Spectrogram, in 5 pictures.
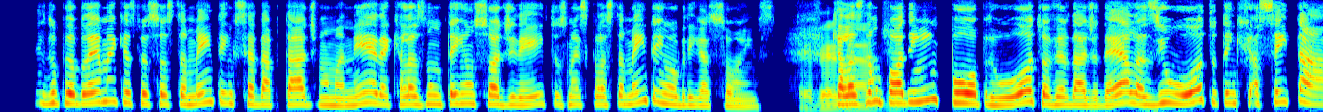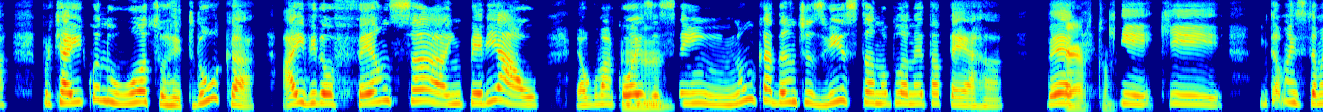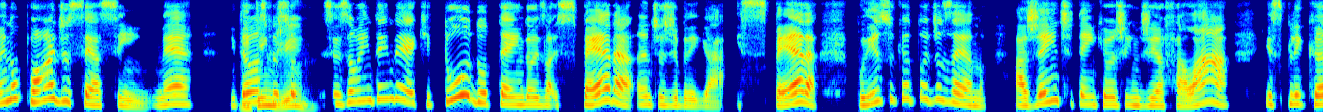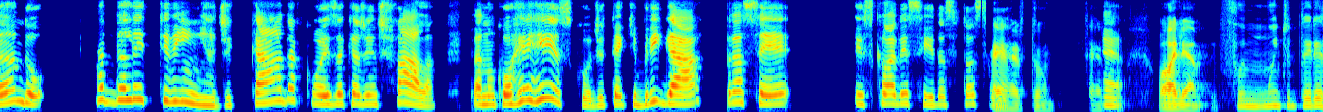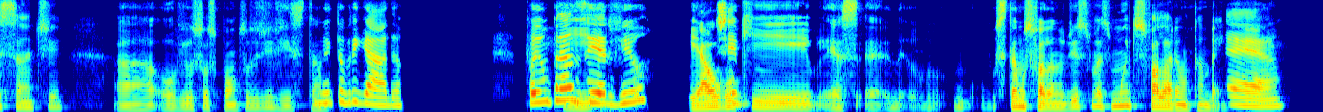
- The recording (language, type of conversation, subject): Portuguese, podcast, Como lidar com interpretações diferentes de uma mesma frase?
- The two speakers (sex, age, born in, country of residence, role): female, 60-64, Brazil, United States, guest; male, 55-59, Brazil, United States, host
- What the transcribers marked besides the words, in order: none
